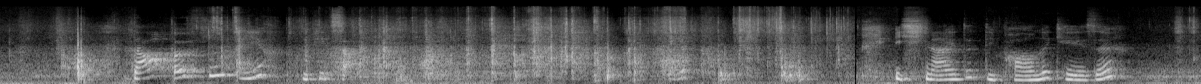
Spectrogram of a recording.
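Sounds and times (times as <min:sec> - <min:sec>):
cardboard rustling and tearing: 0:02.0 - 0:08.6.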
